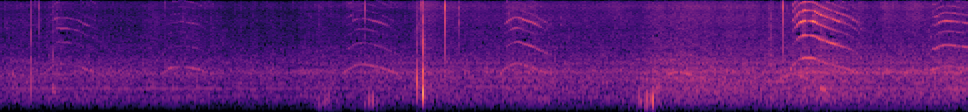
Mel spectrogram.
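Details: Mother cat with her kittens: several high, arching mews with bright overtones scattered through, some overlapping and clustering near the end, plus a few sharp clicks and taps over a quiet background.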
